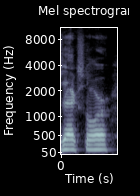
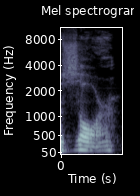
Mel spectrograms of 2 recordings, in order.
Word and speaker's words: XOR: got an exclusive or what I refer to as exor that or zor but exor is what I normally say instead of all the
